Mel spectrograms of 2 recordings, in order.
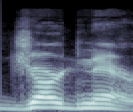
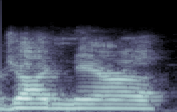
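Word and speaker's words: giardiniera: Roker is I mean, there's no wrong. It's like, you call it jardiniere or jardiniera. It's like harassment, harassment, whatever. Doesn't matter. Just say it like you mean it.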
